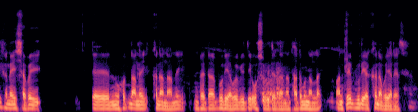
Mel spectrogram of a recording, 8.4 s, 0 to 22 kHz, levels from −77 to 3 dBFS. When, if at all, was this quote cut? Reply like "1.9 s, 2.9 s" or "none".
6.9 s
